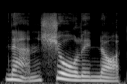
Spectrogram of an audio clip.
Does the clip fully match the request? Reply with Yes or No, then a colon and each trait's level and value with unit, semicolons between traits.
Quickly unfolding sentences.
No: average, 140 wpm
